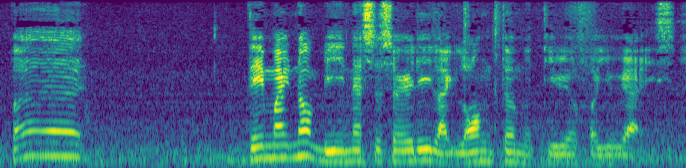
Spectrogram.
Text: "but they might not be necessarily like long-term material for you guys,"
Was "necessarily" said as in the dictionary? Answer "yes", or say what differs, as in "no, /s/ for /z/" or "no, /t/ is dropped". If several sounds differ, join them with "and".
yes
